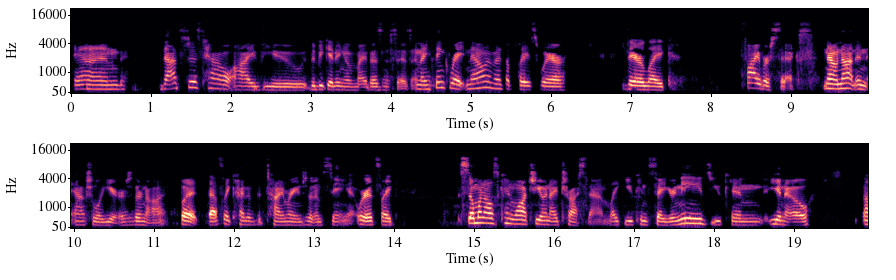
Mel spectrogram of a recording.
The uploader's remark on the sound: Walk & Talk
